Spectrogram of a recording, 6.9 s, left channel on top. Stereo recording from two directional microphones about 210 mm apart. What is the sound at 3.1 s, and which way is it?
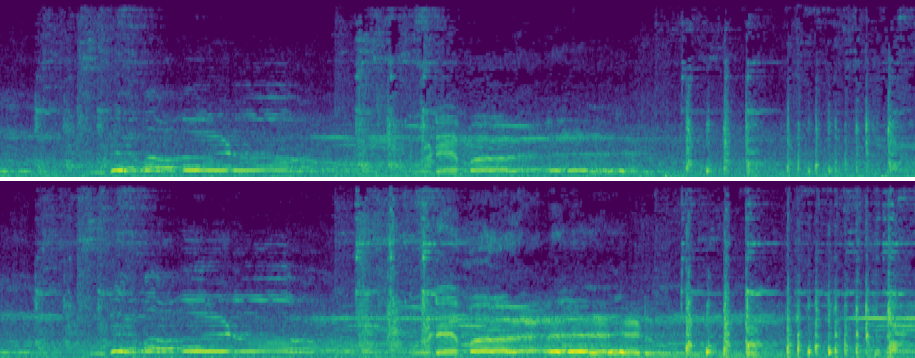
Music, 45° right (ahead or behind).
